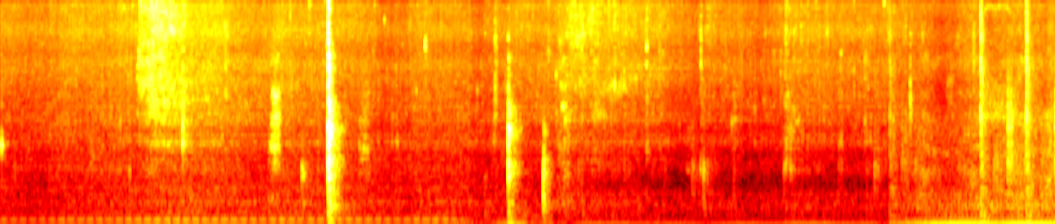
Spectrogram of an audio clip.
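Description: Wooden spoon stirring thick pumpkin halva in a nonstick pan, with a faint sizzle as syrup is poured into the hot toasted flour and butter. There are a few sharp knocks of the spoon against the pan, the loudest about three seconds in. A low steady hum runs underneath and grows louder near the end.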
